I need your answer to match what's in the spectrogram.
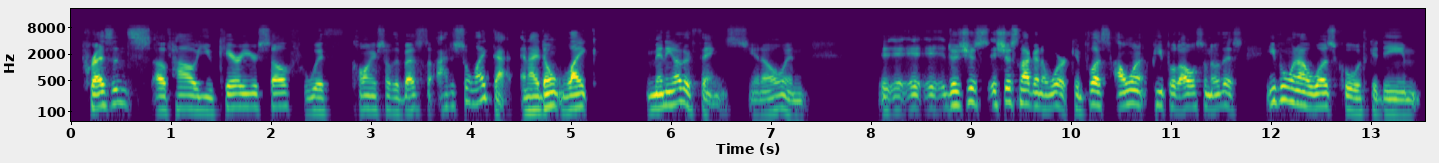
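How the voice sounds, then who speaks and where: A man's voice: on the low side, a bit bright, dry recording. A man in his twenties talking earnestly to camera in a casual, repetitive way, with the odd curse. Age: 20s. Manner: earnest, repetitive, occasionally cursing. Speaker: YouTuber.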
